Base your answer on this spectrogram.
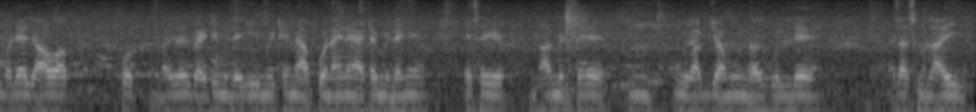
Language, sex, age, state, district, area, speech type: Hindi, male, 30-45, Madhya Pradesh, Harda, urban, spontaneous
